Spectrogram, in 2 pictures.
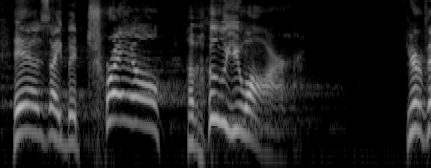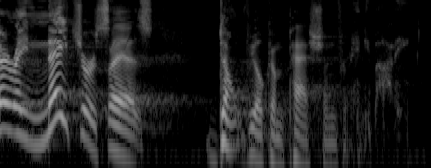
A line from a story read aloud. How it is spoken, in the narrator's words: yells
